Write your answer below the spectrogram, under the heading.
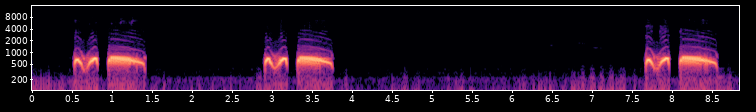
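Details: Spotted dove call: a wavering, dipping first coo then a sustained mellow coo, the phrase given three times with long silent gaps.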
